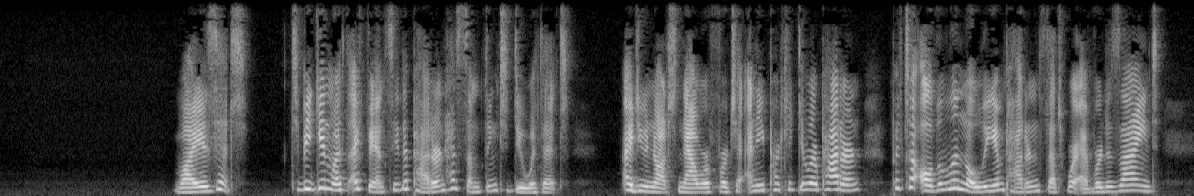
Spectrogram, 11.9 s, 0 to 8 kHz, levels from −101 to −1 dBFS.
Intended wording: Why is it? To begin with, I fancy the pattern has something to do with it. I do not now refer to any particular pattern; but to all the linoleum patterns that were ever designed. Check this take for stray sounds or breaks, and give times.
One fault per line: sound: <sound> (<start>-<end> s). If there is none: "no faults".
no faults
